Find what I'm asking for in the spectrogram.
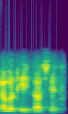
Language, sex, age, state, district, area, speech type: Kashmiri, male, 30-45, Jammu and Kashmir, Pulwama, urban, conversation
